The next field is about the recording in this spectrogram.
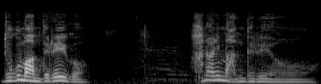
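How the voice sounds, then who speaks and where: A man's voice: mid-range voice, lively intonation, fairly quick, breathy edge. A middle-aged man preaching a fervent sermon as a pastor in a church, with calls of amen and hallelujah. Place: church sanctuary.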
